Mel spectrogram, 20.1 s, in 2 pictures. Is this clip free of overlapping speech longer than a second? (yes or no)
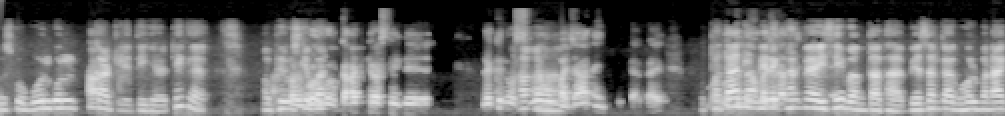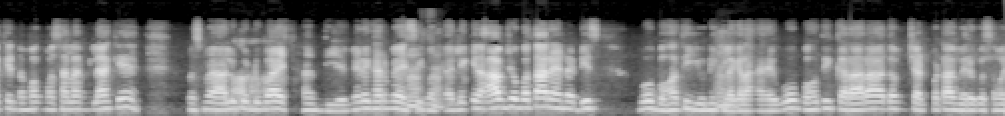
no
